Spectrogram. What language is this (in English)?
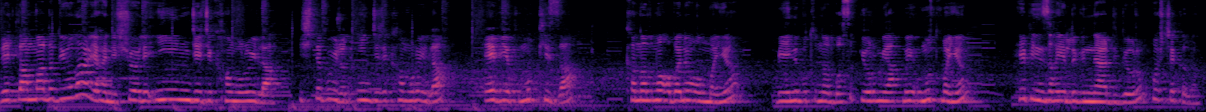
Turkish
